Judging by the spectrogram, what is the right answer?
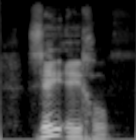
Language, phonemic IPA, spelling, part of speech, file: Dutch, /ˈzeːˌeːɣəl/, zeeëgel, noun, Nl-zeeëgel.ogg
- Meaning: superseded spelling of zee-egel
